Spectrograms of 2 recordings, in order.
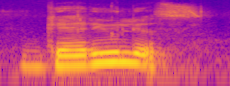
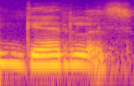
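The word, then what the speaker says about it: garrulous: next चलते हैं और ये आज का लास्ट क्वेश्चन है गैरुलियस गैरुलियस तो ये गैरलस गैरुलस नहीं होगा एक्चुअली है गैरलेस का प्रोनाउंसिएशन क्या होगा गैरलस ठीक है तो गरस का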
